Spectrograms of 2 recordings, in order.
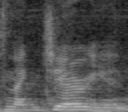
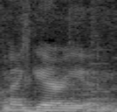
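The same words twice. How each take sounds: First: The word is said in a standard English way. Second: The word is said in a Filipino-style way. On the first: The speaker calls it right. "it's Nigerian" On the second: The speaker calls it wrong. "not Nigerian"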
